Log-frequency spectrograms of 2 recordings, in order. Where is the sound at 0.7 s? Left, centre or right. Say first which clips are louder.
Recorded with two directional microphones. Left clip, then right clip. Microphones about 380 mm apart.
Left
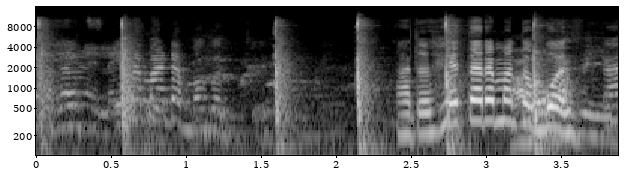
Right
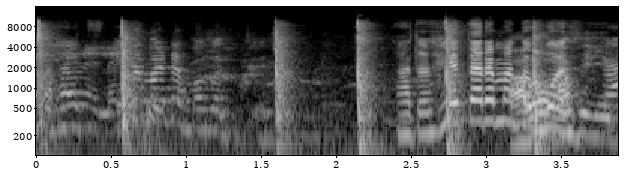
Left 2 dB; centre.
